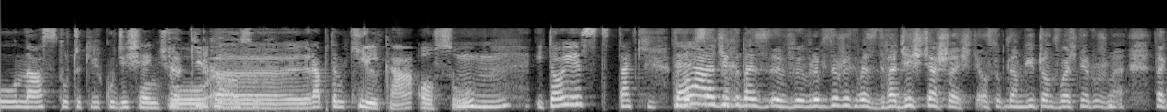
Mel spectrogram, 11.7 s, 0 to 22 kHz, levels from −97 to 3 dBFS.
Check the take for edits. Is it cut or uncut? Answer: uncut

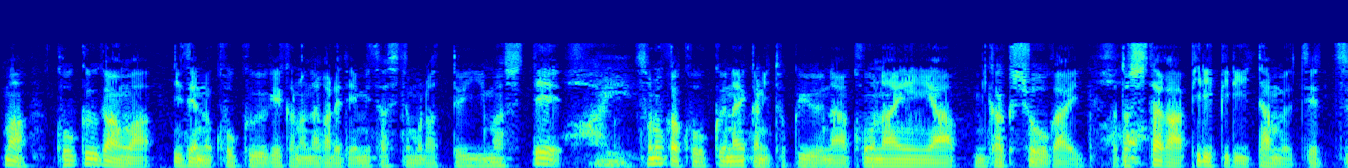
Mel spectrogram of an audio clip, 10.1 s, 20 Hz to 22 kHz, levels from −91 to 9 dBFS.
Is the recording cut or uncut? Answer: cut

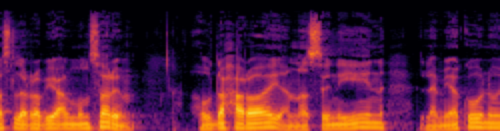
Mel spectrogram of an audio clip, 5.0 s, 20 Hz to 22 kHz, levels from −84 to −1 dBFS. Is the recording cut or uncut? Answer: uncut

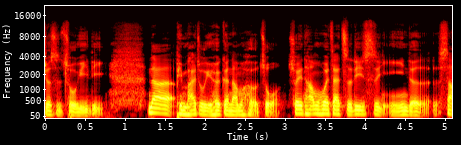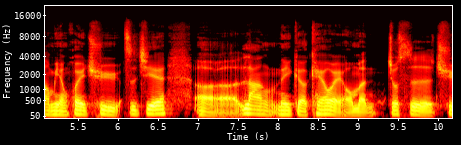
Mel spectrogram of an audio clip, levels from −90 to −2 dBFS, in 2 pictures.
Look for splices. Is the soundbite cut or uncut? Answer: uncut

